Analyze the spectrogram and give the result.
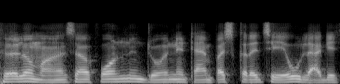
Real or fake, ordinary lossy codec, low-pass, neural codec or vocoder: fake; none; 7.2 kHz; codec, 16 kHz, 0.3 kbps, FocalCodec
